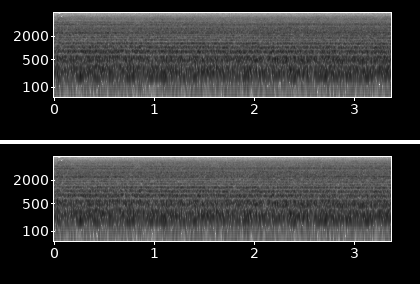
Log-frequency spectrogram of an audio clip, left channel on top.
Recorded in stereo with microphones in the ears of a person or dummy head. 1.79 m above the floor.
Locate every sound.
0.0 s an aircraft: 10° left (ahead or behind); by 3.4 s 15° left (ahead or behind)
